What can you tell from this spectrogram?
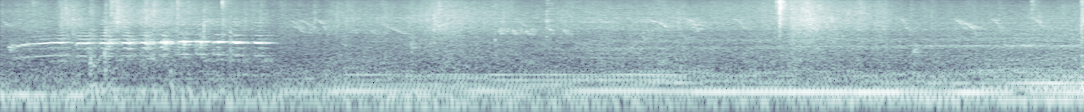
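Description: A rooster crows once near the start: one long call of about two and a half seconds, rising and then held. After it comes a low steady hum, with faint high chirps.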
